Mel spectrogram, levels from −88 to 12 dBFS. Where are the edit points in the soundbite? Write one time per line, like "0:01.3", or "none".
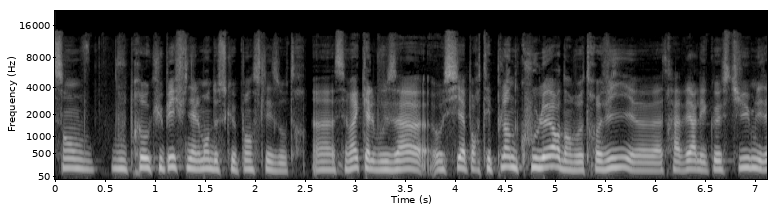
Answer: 0:02.6

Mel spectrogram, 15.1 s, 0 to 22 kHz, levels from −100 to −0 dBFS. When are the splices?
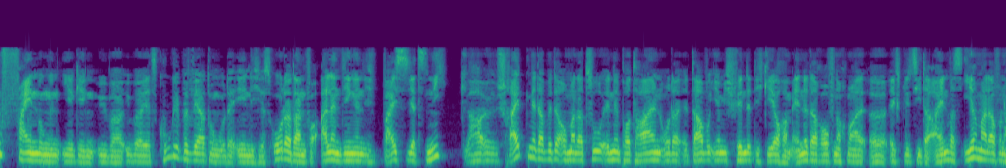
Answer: none

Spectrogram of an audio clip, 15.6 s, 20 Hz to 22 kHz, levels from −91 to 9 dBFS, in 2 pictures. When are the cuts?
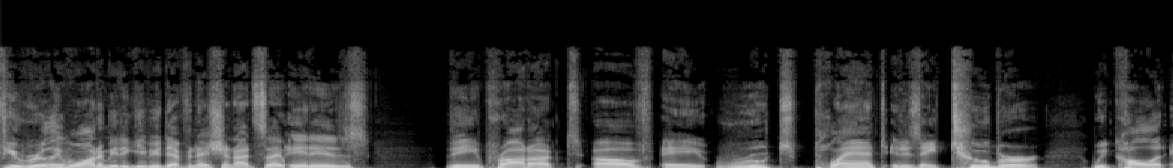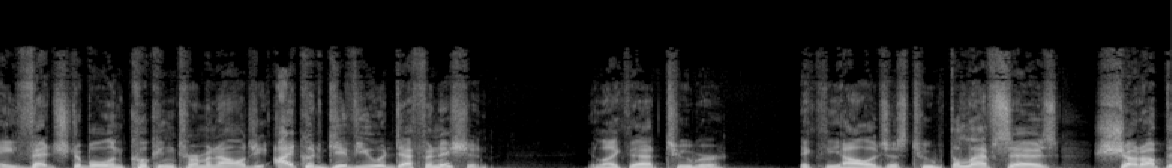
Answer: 0:01.9
0:13.0
0:14.1

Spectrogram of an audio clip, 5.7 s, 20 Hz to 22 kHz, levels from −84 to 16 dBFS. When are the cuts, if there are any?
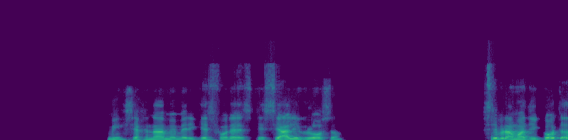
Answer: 0:04.7

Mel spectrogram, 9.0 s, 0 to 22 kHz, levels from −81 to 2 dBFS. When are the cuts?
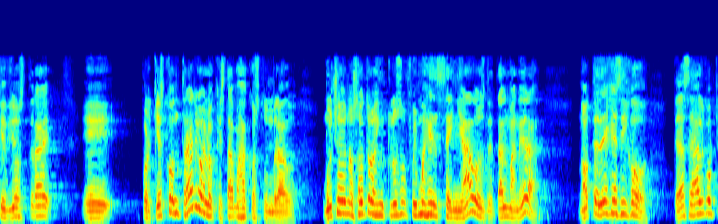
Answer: none

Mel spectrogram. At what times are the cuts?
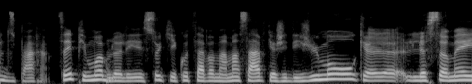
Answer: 0:01.1

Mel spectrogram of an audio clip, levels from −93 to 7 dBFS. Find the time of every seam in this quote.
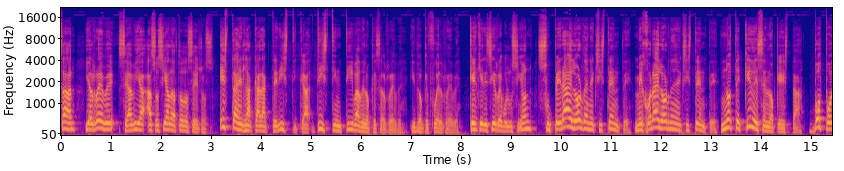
none

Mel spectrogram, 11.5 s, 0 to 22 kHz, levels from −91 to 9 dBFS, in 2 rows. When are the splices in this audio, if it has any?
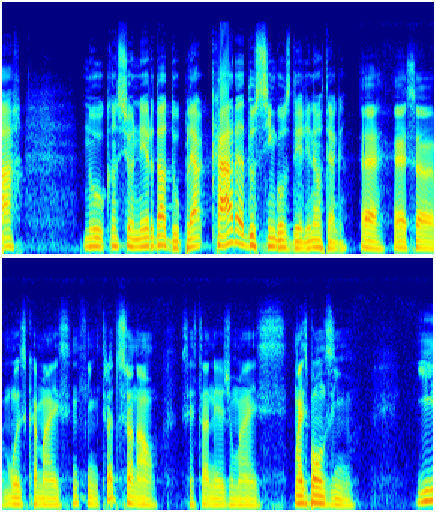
0:09.6

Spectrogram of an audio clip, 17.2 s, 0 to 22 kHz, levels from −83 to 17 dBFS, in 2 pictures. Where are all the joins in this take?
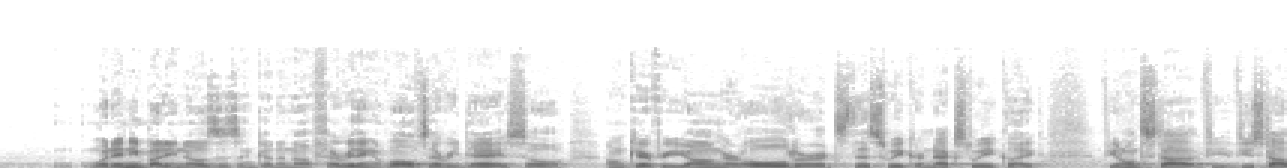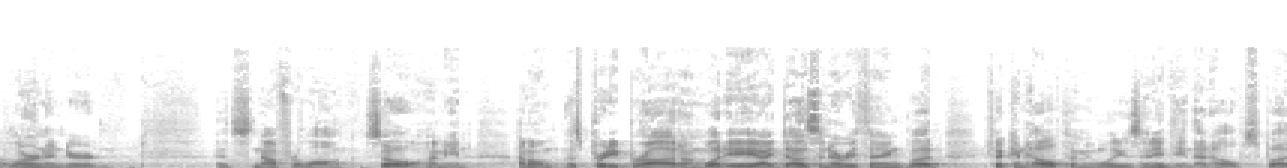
none

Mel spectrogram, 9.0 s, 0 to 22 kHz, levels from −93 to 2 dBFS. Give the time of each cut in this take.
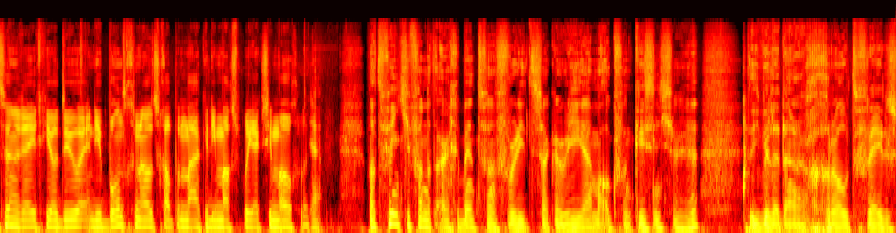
none

